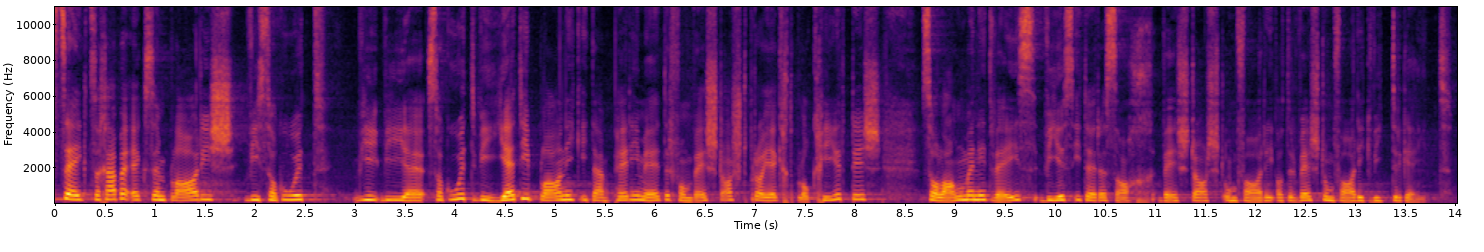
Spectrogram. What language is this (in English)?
Swiss German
